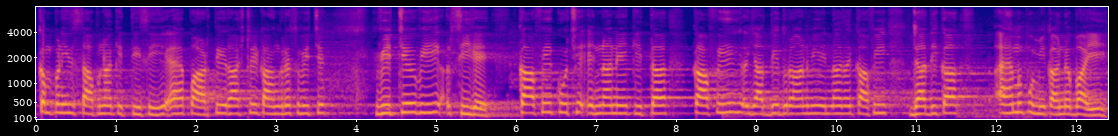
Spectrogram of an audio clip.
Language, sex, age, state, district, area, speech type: Punjabi, male, 30-45, Punjab, Jalandhar, urban, spontaneous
